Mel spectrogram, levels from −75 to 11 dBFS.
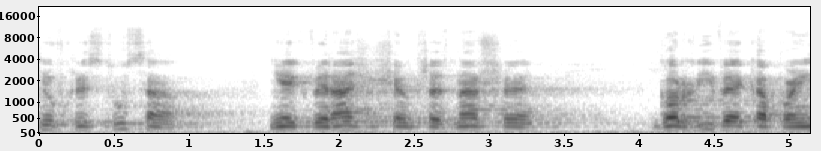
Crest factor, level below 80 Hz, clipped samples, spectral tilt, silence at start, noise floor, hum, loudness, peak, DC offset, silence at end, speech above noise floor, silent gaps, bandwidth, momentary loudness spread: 18 dB; -48 dBFS; under 0.1%; -5.5 dB/octave; 0 s; -44 dBFS; none; -23 LUFS; -6 dBFS; under 0.1%; 0 s; 21 dB; none; 12 kHz; 13 LU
